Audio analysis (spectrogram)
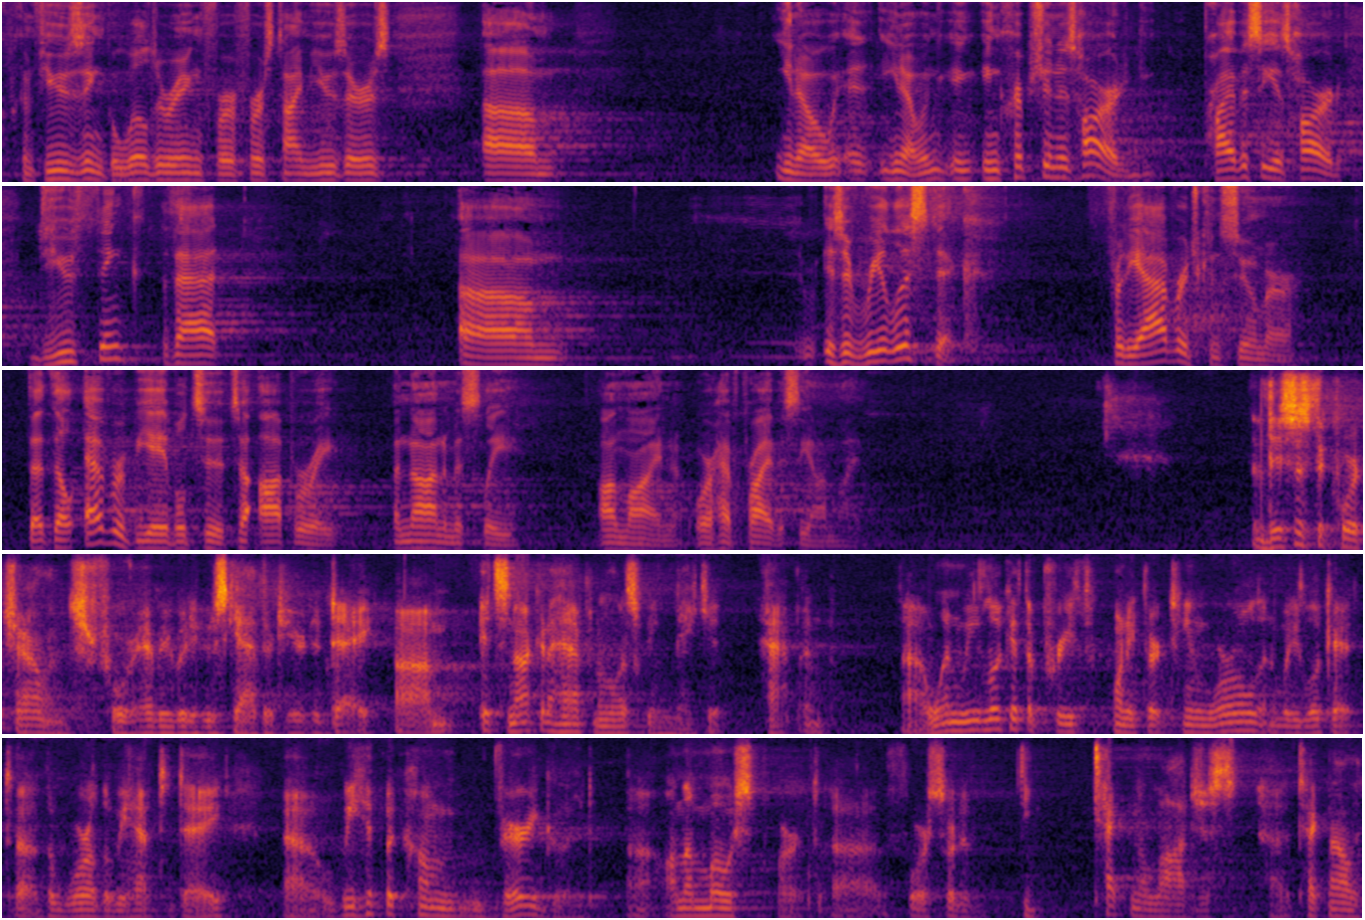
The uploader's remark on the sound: At a Consensus panel from Austin, Texas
